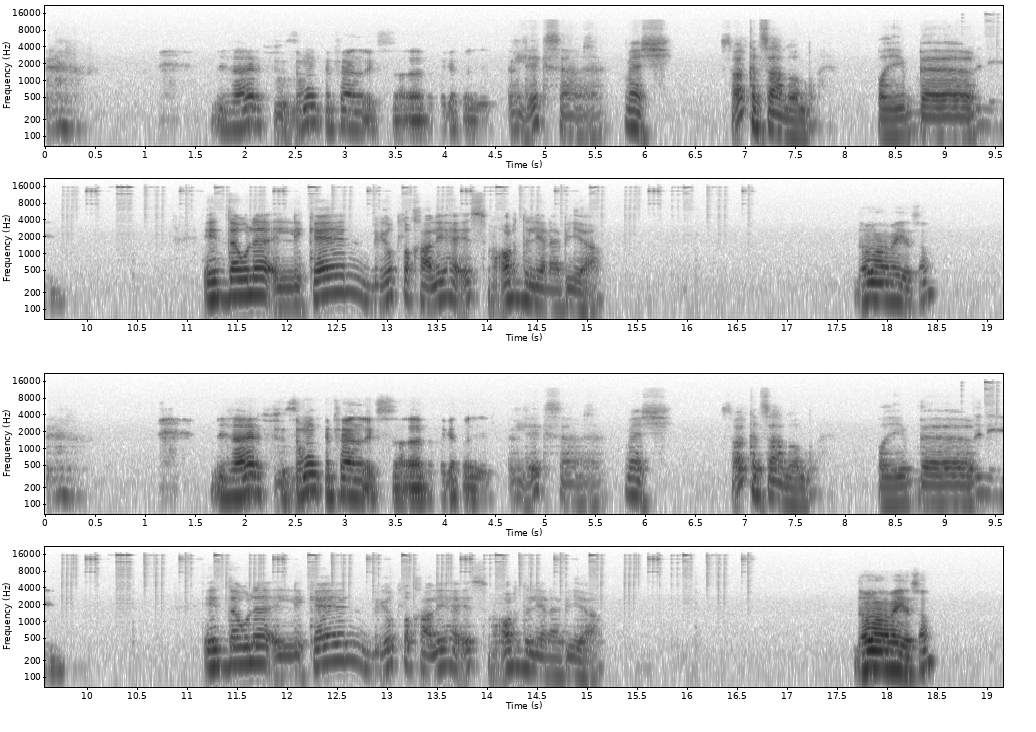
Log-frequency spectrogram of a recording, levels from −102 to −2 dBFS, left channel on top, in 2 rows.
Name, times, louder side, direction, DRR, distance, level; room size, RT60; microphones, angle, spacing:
voice 1, 0.0-0.4 2.3-2.4 4.6-6.2 6.8-7.8 8.3-9.3 11.2-15.2, left 3 dB, 55° left, 0.5 m, -33 dB
voice 2, 1.7-4.5 9.3-9.8 17.7-18.5, right 7 dB, 80° right, 0.3 m, -30 dB
sound 1, 9.2-16.7, right 3 dB, 45° right, 0.8 m, -51 dB
2.1 x 2.0 x 3.5 m
head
